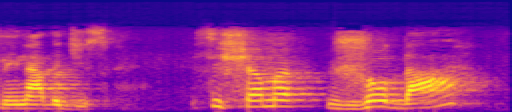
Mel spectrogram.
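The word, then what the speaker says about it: Jodha: Se chama Jodar Akbar.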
